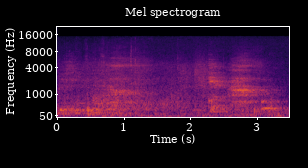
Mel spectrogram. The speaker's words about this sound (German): Während die Spieler für die Nachbesprechung nach nebenan ins Gruppenzimmer gehen, wirkt eine Teilnehmerin stark angeschlagen. Sie schnauft hörbar.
